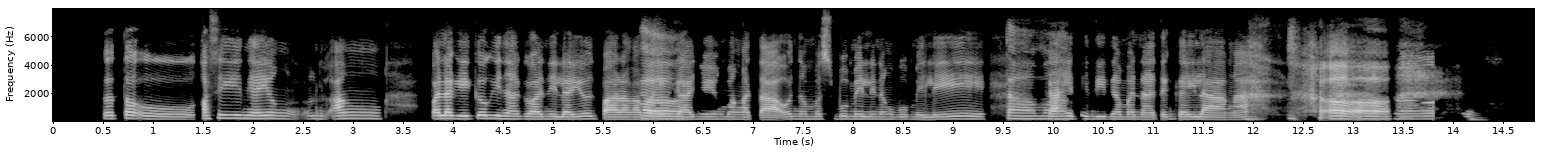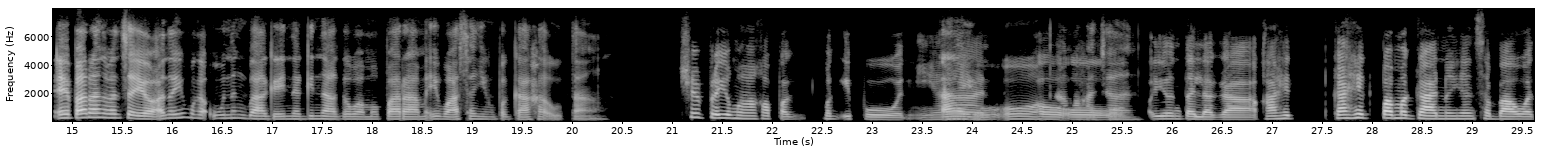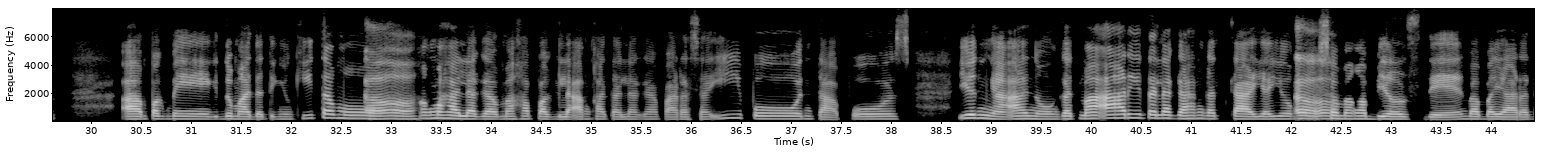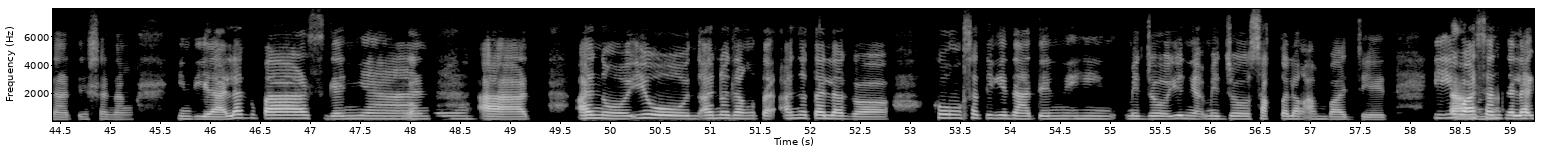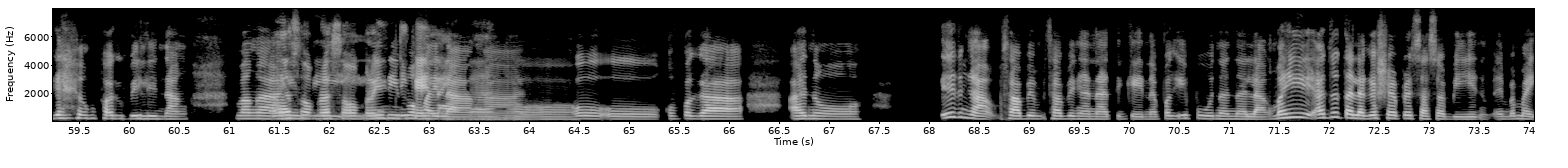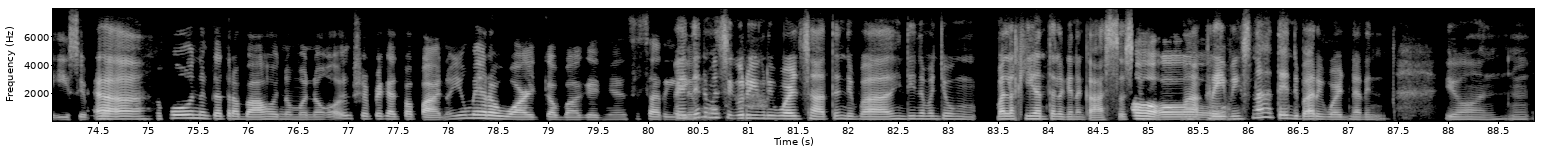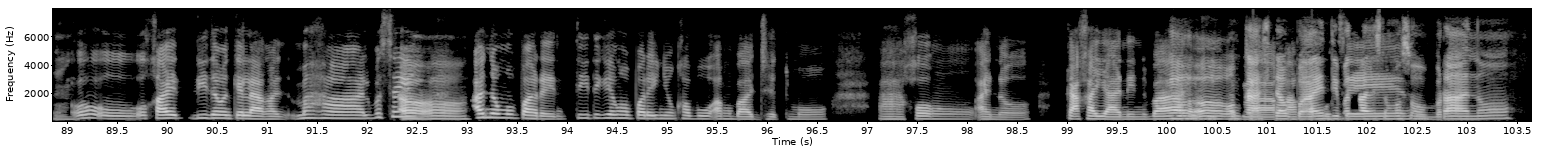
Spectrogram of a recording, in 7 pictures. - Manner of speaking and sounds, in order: tapping; chuckle; laugh; laughing while speaking: "talaga yung pagbili"; other background noise
- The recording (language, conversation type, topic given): Filipino, unstructured, Ano ang mga simpleng hakbang para makaiwas sa utang?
